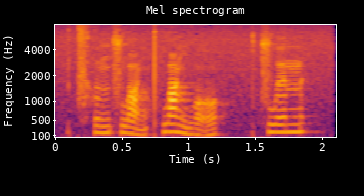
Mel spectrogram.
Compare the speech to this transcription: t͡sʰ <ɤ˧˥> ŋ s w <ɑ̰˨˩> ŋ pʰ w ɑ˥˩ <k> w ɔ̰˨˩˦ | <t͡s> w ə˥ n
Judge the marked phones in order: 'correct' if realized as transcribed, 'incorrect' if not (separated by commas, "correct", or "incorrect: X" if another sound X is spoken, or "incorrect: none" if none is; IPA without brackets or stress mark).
correct, correct, incorrect: ŋ, correct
